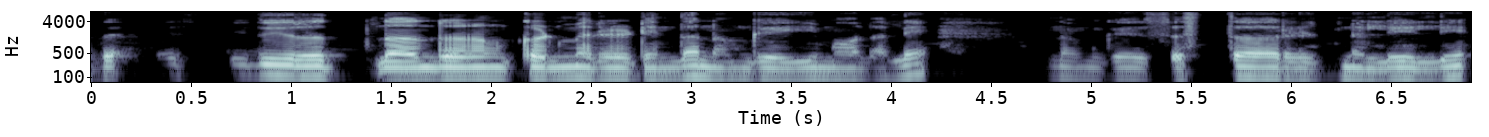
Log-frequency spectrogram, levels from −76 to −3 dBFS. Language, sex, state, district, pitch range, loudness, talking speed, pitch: Kannada, male, Karnataka, Bijapur, 95-105 Hz, -23 LUFS, 150 wpm, 95 Hz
